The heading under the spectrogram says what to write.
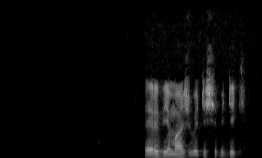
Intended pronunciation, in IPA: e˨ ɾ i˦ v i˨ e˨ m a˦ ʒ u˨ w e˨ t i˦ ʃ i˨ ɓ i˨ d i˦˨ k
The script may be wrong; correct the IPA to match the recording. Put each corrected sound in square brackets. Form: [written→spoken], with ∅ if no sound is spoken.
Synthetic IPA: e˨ ɾ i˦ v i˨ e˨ m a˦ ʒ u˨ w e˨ t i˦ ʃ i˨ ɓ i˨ d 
